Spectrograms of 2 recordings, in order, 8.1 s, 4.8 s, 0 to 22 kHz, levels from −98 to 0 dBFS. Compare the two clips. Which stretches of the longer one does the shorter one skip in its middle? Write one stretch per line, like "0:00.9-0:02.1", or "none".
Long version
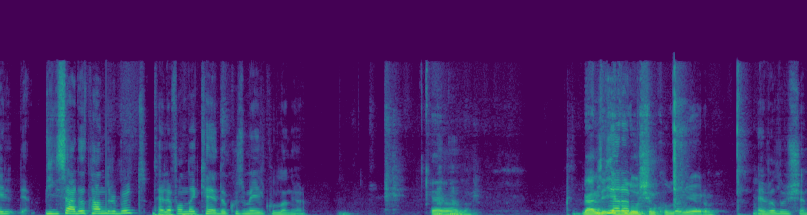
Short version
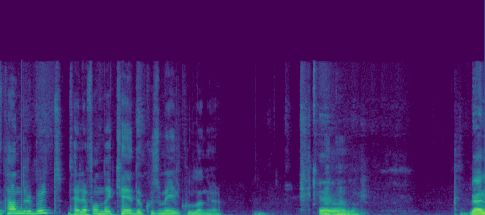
0:03.9-0:04.2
